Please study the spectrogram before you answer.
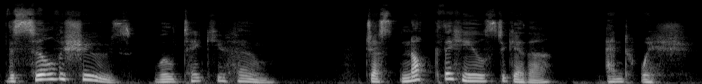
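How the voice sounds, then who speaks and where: Glinda: gentle, kind good witch, voiced by a man. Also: medium pitch, wildly swooping pitch, takes it slowly, slightly rough, pitched above the performer's own voice, exaggerated voice. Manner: soft, gentle, reassuring.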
